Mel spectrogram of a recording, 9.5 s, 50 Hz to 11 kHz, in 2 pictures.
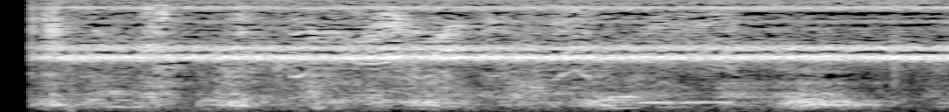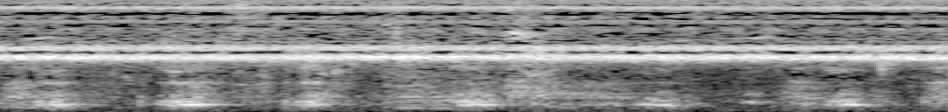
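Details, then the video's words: Litter of 25-day-old piglets the night before being separated from the sow for weaning: dense overlapping grunts and squeals throughout, over a steady high electrical whine. "Bầy heo con 25 ngày, sáng mai tách bầy"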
